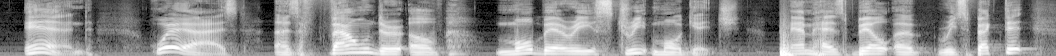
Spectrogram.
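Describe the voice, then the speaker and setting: With music in the background, a man with a Taiwanese accent speaks slowly-ish at a fairly slow pace in a fairly high pitch, using very wide pitch swings. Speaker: city council member. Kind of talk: reading a proclamation at a council meeting.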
